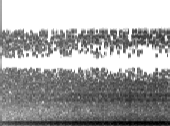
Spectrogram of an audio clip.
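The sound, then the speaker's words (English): A car engine hums steadily with a low, even drone, growing slightly louder over a couple of seconds as the car gets under way, heading back into town. No voices. “I told myself all that as I headed my car back into the town.”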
